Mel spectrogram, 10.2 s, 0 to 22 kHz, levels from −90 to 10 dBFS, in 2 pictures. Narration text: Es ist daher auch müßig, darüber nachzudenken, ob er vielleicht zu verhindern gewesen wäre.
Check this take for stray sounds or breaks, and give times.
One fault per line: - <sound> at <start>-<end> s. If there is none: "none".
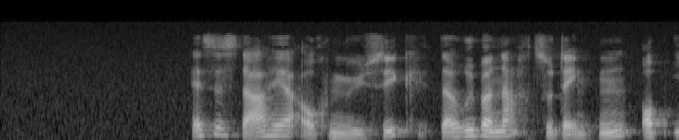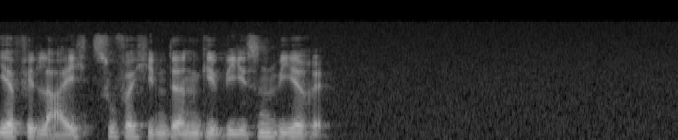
none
